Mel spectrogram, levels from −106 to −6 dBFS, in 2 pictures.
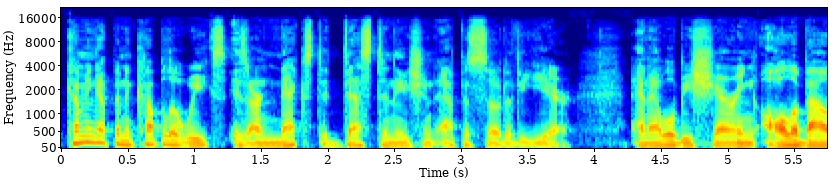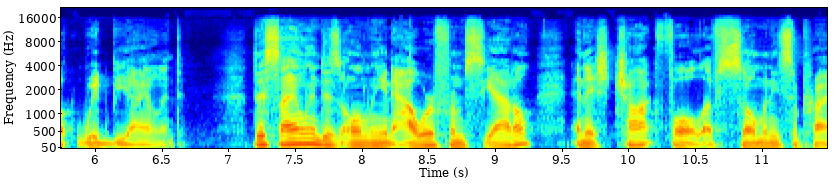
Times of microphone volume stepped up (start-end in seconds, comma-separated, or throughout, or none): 5.07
